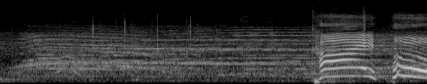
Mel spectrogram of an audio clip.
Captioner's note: crowd cheering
